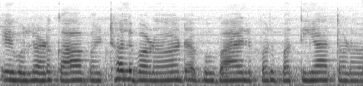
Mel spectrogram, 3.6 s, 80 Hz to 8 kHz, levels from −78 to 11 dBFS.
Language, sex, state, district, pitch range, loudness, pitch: Bhojpuri, female, Uttar Pradesh, Ghazipur, 215-230 Hz, -14 LUFS, 225 Hz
